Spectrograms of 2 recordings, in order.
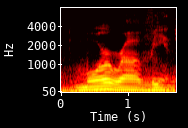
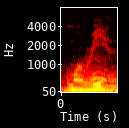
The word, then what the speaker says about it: Moravian: How would I pronounce that? Moravian Street. Moravian Street.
